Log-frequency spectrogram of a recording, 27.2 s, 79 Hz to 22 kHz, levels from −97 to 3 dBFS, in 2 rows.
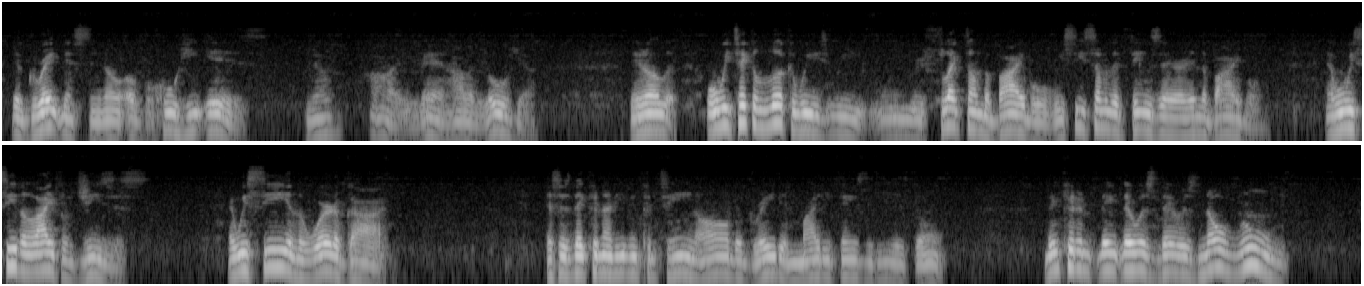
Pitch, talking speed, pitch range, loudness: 120 Hz, 180 wpm, 100-135 Hz, -33 LUFS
